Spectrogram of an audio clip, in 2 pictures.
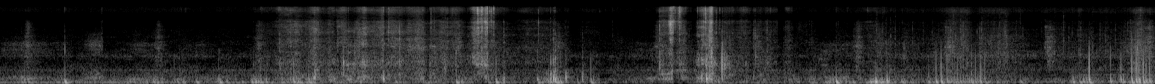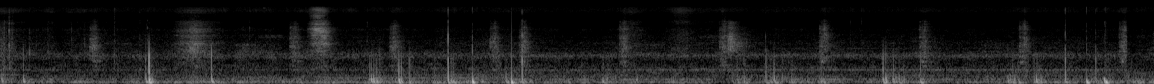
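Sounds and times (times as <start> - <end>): cardboard box handling noise: 2.6 - 11.8.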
